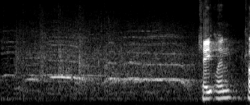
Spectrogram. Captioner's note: audience cheering and applauding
